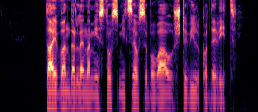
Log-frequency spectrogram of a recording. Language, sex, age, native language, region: Slovenian, male, 30-49, Slovenian, Gorenjska region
